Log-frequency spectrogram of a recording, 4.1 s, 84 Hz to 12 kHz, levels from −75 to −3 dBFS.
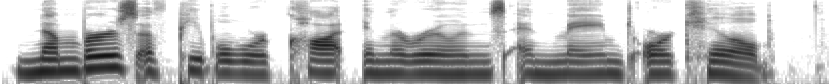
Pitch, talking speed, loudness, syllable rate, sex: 165 Hz, 175 wpm, -20 LUFS, 4.7 syllables/s, female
